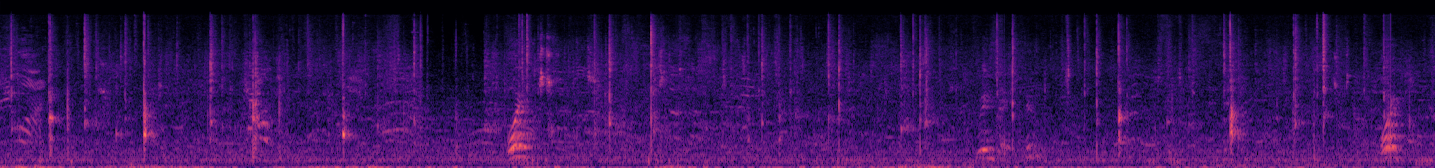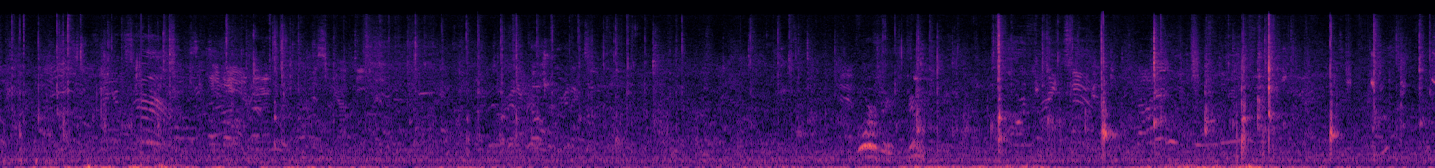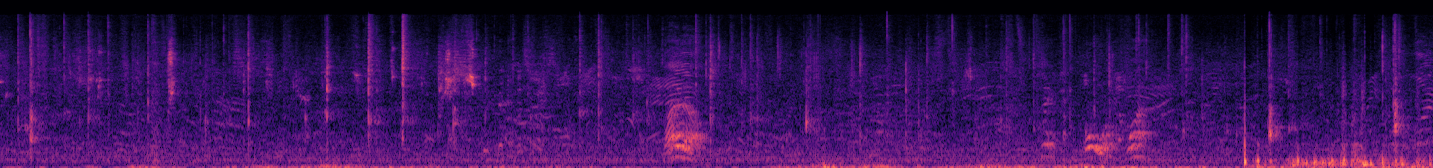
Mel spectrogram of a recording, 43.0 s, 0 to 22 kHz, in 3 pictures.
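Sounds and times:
murmur of spectators: 0.0s - 43.0s.

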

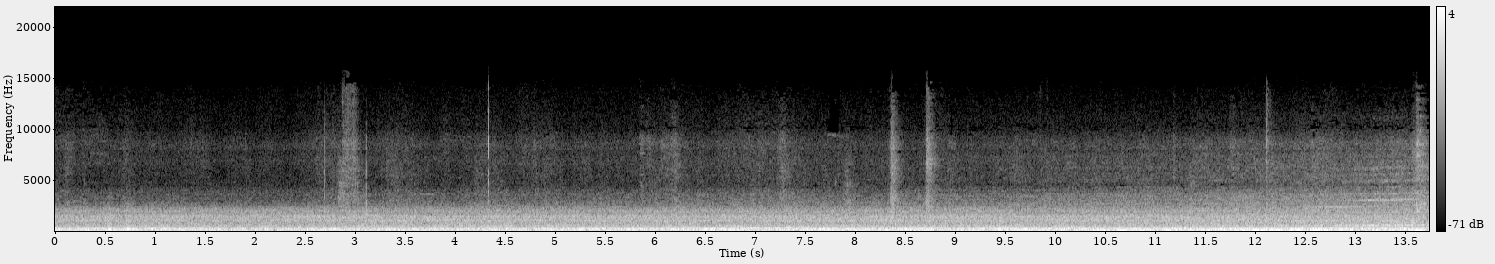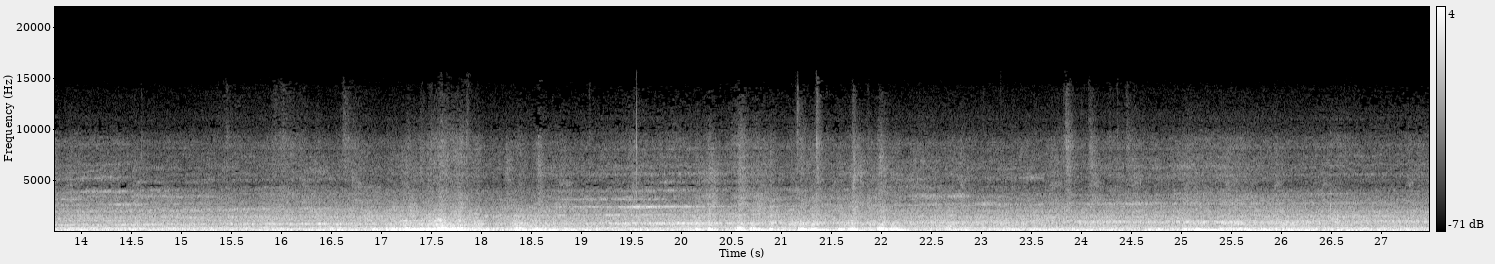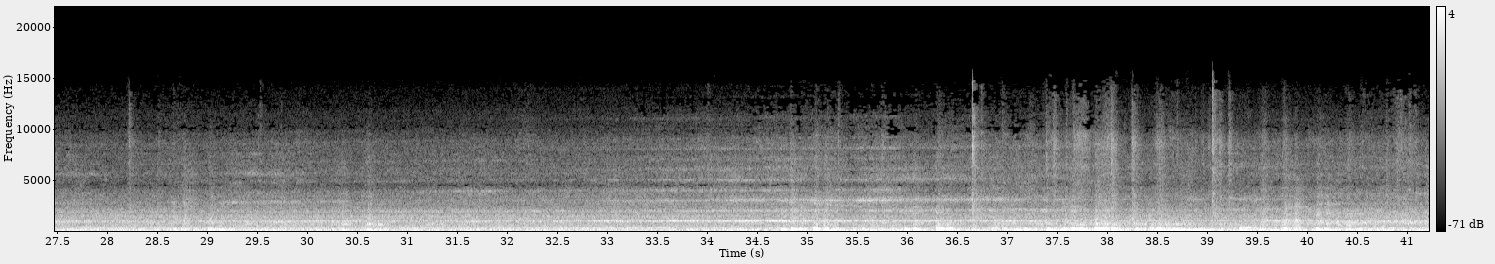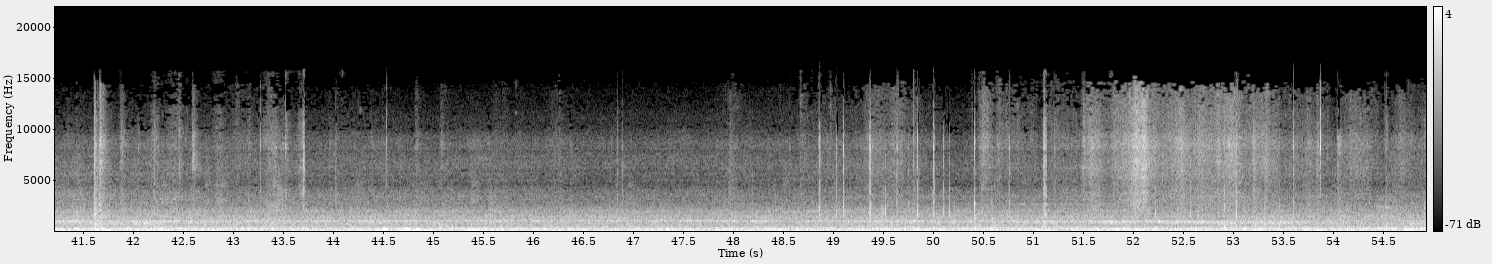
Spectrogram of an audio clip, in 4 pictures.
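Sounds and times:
train wheels rumbling on rail: 2.7s - 54.9s.

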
